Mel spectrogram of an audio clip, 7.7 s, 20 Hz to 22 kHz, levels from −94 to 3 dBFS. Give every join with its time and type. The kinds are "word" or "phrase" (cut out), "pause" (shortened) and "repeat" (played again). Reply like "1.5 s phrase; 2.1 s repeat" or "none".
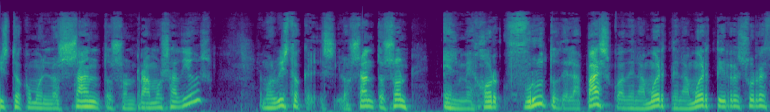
6.7 s repeat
